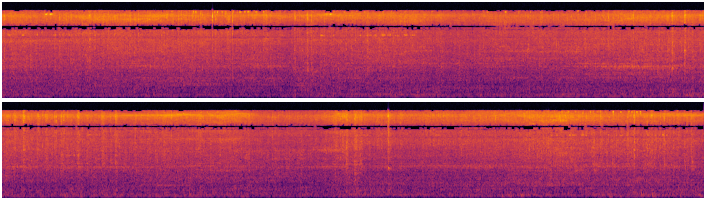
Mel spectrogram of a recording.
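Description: Märklin HO model trains running on the layout: a steady whirr of the small locomotive motors and wheels on the track, with a few light ticks.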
